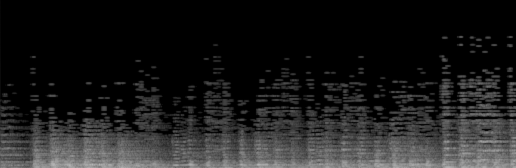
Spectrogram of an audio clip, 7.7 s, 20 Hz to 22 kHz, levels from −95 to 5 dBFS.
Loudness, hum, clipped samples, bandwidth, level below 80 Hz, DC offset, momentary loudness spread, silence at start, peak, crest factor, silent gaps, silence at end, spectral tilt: -34 LUFS; none; under 0.1%; 17.5 kHz; -50 dBFS; under 0.1%; 9 LU; 0 s; -16 dBFS; 18 dB; none; 0 s; -5.5 dB/octave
